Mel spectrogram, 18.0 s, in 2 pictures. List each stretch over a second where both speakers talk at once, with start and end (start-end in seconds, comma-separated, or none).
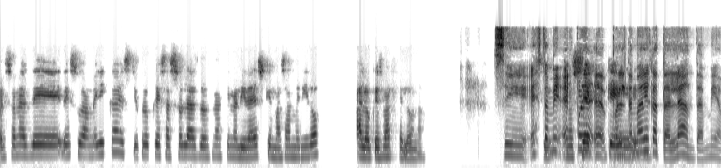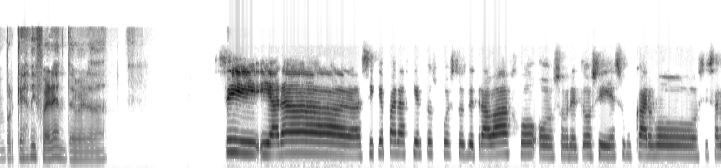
6.7-8.0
